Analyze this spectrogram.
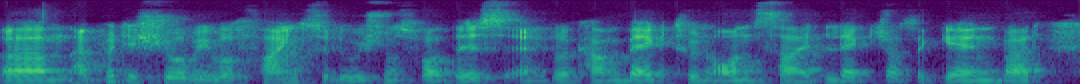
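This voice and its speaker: The man talks at a fairly quick pace with hardly any pauses, in a German accent. His pitch is medium with ordinary variation. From Germany. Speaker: business school administrator. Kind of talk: webinar interview. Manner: halting, many fillers.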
